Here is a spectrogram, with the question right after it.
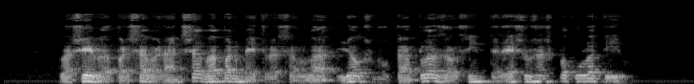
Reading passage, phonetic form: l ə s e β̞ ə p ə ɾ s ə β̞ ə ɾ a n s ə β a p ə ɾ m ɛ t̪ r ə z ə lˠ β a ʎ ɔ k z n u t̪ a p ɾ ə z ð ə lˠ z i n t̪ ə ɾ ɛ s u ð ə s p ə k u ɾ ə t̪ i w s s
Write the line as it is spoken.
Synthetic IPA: l ə s e β̞ ə p ə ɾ s ə β̞ ə ɾ a n s ə β a p ə ɾ m ɛ t̪ ɾ ə s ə lˠ β a ʎ ɔ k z n u t̪ a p l ə z ð ə lˠ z i n t̪ ə ɾ ɛ s u z ə s p ə k u l ə t̪ i w s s

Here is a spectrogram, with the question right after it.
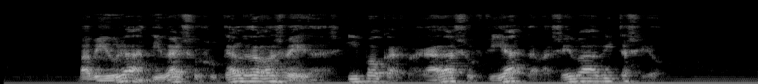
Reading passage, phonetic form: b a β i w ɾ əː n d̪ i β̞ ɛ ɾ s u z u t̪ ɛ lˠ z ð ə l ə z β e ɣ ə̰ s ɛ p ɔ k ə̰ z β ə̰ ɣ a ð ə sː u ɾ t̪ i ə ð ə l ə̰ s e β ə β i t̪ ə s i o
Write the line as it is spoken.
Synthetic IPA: b a β i w ɾ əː n d̪ i β̞ ɛ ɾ s u z u t̪ ɛ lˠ z ð ə l ə z β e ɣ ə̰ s i p ɔ k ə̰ z β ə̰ ɣ a ð ə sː u ɾ t̪ i ə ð ə l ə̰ s e β əː β i t̪ ə s i o

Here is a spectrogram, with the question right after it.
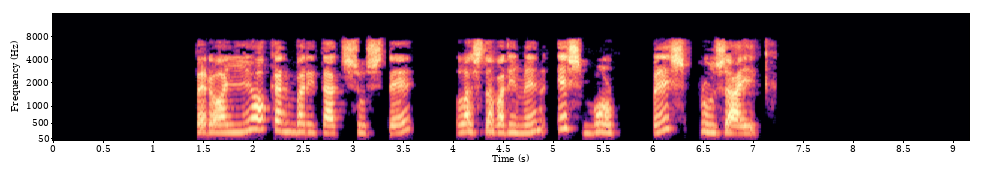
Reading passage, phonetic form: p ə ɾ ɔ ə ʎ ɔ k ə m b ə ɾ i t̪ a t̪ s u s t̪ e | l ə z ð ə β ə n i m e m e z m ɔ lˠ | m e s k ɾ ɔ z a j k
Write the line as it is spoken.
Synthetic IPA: p ə ɾ ɔ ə ʎ ɔ k ə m b ə ɾ i t̪ a t̪ s u s t̪ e | l ə z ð ə β ə n i m e n e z m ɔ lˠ | m e s p ɾ u z a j k

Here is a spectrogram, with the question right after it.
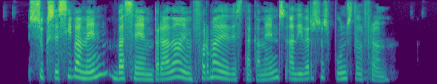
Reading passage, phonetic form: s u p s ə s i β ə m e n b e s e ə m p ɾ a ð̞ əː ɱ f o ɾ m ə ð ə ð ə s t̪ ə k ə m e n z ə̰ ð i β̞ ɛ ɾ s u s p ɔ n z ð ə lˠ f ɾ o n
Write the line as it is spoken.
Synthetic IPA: s u k s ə s i β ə m e n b a s e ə m p ɾ a ð̞ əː ɱ f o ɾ m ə ð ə ð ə s t̪ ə k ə m e n z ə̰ ð i β̞ ɛ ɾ s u s p u n z ð ə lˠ f ɾ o n

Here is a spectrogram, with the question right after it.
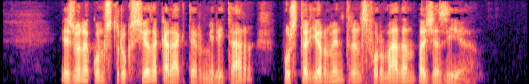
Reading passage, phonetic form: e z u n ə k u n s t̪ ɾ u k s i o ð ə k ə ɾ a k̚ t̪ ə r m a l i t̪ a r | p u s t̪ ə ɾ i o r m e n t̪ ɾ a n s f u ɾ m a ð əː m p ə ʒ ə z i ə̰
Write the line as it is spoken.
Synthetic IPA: e z u n ə k u n s t̪ ɾ u k s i o ð ə k ə ɾ a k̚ t̪ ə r m i l i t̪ a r | p u s t̪ ə ɾ i o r m e n t̪ ɾ ə n s f u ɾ m a ð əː m p ə ʒ ə z i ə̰

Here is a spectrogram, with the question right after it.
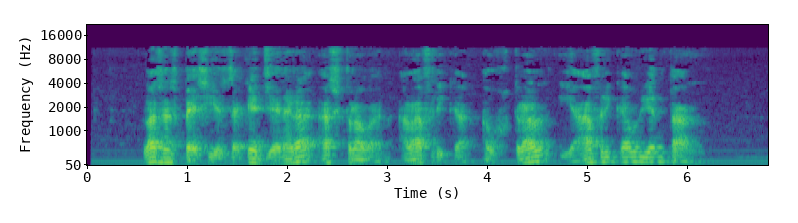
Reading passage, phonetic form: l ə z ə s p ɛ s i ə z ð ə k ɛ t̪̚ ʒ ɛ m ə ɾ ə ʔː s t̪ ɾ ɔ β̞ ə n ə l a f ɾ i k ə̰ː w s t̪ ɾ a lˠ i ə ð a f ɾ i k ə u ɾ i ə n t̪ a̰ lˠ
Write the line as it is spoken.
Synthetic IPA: l ə z ə s p ɛ s i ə z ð ə k ɛ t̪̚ ʒ ɛ n ə ɾ ə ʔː s t̪ ɾ ɔ β̞ ə n ə l a f ɾ i k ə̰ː w s t̪ ɾ a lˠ i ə a f ɾ i k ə u ɾ i ə n t̪ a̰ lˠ

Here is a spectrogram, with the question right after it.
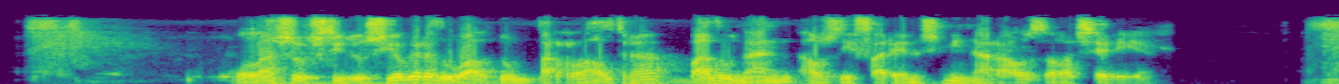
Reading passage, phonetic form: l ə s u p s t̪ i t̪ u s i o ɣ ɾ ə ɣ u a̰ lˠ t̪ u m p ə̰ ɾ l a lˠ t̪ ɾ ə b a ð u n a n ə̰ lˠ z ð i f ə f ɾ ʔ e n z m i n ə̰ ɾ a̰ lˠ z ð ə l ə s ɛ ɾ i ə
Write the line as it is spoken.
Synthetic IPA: l ə s u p s t̪ i t̪ u s i o ɣ ɾ ə ð u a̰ lˠ d̪ u m p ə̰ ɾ l a lˠ t̪ ɾ ə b a ð u n a n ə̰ lˠ z ð i f ə ɾ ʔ e n z m i n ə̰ ɾ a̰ lˠ z ð ə l ə s ɛ ɾ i ə

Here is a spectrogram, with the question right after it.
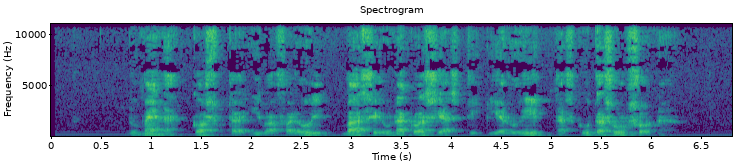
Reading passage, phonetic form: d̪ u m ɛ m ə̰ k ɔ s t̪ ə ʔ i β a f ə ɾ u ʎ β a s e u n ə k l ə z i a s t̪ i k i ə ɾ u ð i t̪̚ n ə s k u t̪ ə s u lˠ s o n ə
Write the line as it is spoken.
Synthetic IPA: d̪ u m ɛ n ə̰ k ɔ s t̪ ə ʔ i β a f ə ɾ u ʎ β a s e u n ə k l ə z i a s t̪ i k i ə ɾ u ð i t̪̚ n ə s k u t̪ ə s u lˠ s o n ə

